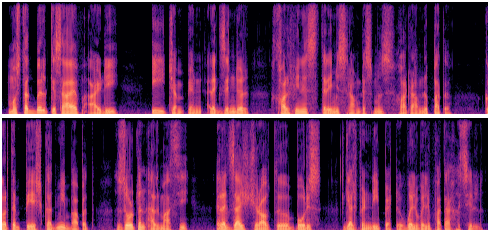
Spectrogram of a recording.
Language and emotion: Kashmiri, neutral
